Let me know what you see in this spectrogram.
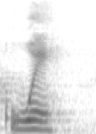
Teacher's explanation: esa o tónica se abre a ue · Term: diptongación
